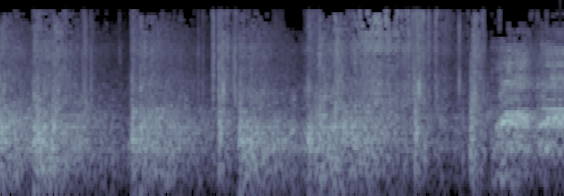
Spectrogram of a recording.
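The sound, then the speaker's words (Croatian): Fireworks crackle and pop amid a cheering, chanting crowd and applause at SDA party headquarters during an election victory celebration. Dense, loud, continuous bursts of sharp bangs run throughout. “Najveselije i najuzbudljivije je bilo u centrali Stranke demokratske akcije, gdje su objavu pobjede Šefika Džaferovića za bošnjačkog člana predsjedništva pratili aplauze, skandiranje i vatromet.”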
